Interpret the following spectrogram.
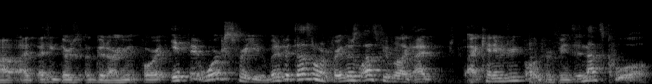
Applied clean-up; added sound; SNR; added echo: none; none; none; none.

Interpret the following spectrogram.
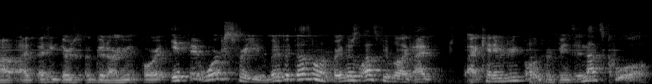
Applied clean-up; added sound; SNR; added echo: neural separator model SepFormer DNS4.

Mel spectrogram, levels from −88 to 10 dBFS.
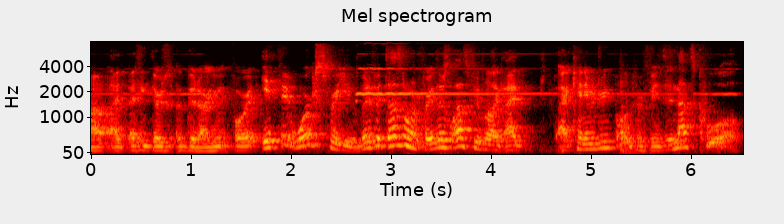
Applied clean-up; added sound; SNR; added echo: none; Wind instrument, woodwind instrument; 13 dB; none.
